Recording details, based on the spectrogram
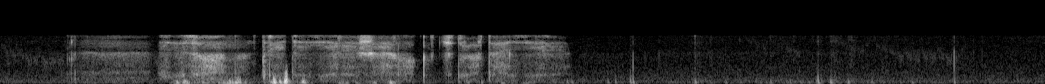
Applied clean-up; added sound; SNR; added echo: none; none; none; none.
